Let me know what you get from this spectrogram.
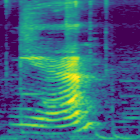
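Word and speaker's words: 年: mengenai tahun nah tahun ini dalam bahasa Mandarin dibacanya adalah nian nian nian jadi tahun dibacanya adalah nian di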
